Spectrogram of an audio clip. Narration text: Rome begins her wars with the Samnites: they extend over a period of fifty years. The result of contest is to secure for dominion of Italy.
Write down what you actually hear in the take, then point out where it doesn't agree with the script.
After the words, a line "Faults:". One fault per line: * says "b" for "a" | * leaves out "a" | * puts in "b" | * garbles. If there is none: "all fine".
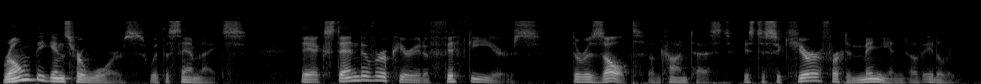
Rome begins her wars with the Samnites: they extend over a period of fifty years. The result of contest is to secure for dominion of Italy.
Faults:
all fine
